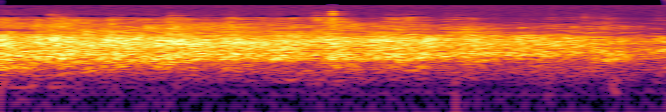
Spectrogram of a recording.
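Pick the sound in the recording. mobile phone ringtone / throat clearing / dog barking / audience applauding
audience applauding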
